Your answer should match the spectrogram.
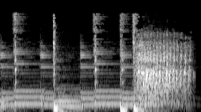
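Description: horse neighing

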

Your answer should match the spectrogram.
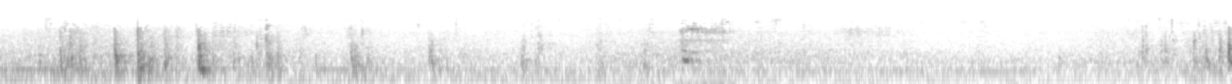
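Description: keys being tried

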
